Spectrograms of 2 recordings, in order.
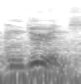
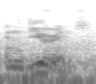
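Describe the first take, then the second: First: It is said without a y sound. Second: It is said with a y sound. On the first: "There is no ear sound" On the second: "in British, British accent, the ear sound is appear"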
